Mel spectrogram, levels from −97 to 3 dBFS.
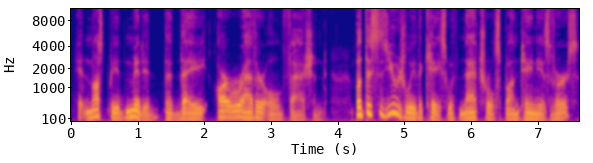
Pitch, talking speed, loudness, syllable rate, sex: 110 Hz, 150 wpm, -23 LUFS, 4.8 syllables/s, male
